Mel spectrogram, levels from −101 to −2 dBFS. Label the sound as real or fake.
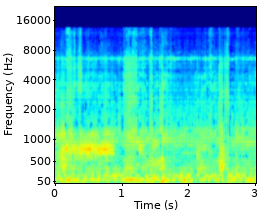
fake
